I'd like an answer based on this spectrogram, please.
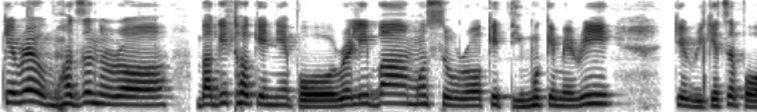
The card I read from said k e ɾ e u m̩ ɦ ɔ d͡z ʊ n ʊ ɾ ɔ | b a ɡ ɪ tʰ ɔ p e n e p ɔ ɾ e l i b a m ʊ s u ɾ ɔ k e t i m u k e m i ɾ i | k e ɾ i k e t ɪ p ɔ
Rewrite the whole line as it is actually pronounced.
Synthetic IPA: k e ɾ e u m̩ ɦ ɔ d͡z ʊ n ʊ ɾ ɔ | b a ɡ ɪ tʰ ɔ k e n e p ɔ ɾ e l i b a m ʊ s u ɾ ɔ k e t i m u k e m e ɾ i | k e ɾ i k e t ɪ p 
